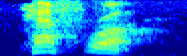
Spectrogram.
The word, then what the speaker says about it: Tefra: I couldn't really make out exactly what it was, Tefra. – And I didn't want to misspell it. – Tefra. T-E-F-R-A.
